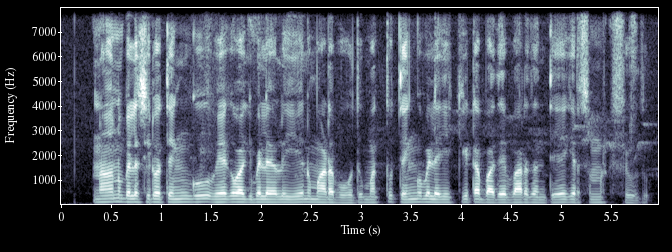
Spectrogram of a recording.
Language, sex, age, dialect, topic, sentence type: Kannada, male, 25-30, Coastal/Dakshin, agriculture, question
